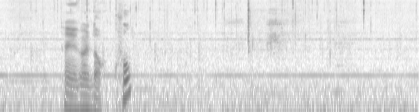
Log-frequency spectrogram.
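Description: A fire crackles softly in a hearth.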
